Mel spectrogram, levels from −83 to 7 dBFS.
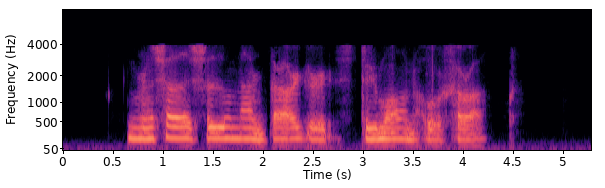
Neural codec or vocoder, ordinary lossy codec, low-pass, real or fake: autoencoder, 22.05 kHz, a latent of 192 numbers a frame, VITS, trained on many speakers; AAC, 16 kbps; 7.2 kHz; fake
